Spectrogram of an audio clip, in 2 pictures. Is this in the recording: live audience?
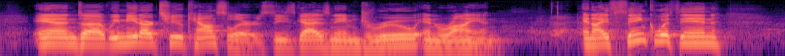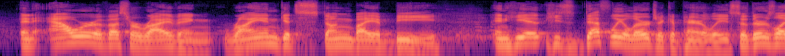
yes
